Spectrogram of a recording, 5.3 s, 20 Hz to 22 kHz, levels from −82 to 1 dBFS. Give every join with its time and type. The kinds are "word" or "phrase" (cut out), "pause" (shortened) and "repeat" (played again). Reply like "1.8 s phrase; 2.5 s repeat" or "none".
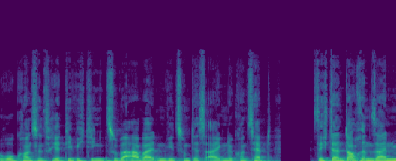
1.4 s word; 2.5 s word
